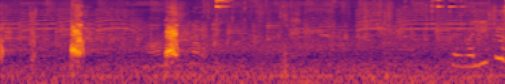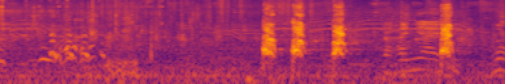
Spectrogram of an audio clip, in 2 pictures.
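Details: Dogs of Yorkshire terrier, husky and dachshund breeds out on a walk: short sharp barks in pairs near the start and a quick cluster near the end, with people talking in between.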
